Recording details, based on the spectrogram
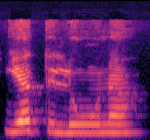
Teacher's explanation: یہاں پر تا کی آواز باریک ہے جیسے ہم اردو میں پڑھتے ہیں ویسے ہی ہے، یتلون.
